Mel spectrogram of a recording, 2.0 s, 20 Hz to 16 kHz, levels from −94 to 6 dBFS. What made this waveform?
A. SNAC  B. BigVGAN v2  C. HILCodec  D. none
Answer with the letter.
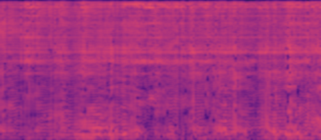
B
